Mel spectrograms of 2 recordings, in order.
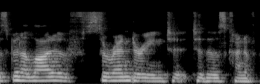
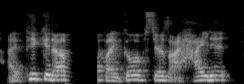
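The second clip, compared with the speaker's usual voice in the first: normal talking voice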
